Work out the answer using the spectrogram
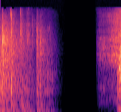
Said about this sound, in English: He just cracked his screen with a die. Did he crack his screen?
